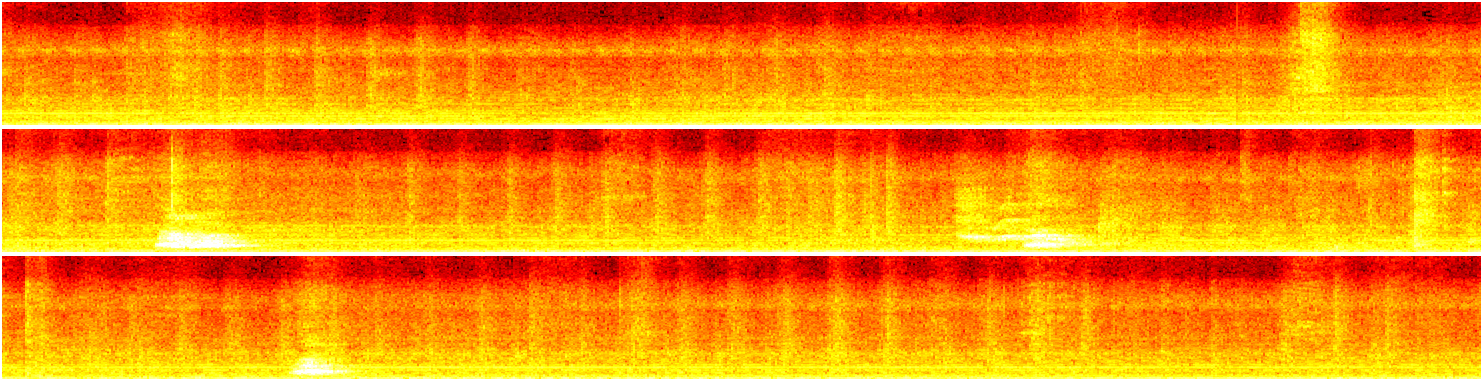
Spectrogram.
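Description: A plastic protractor slides and taps on paper.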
